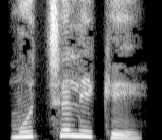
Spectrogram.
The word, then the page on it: ಮುಚ್ಚಲಿಕೆ: muccalike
